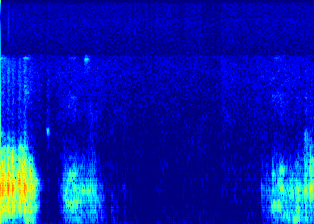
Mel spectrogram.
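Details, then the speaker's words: Pleural friction rub played in a semiology class: short, rough creaking bursts with breathing, likened to a small dog's snoring, from inflamed pleural layers rubbing together. "a ver, no sé si por acá se logra escuchar el frote pleural. ¿Cómo sería un flote proral?"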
